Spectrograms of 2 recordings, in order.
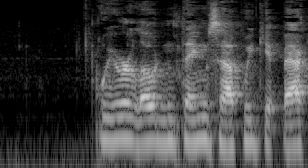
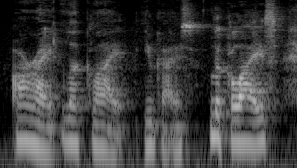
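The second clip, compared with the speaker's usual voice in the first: normal talking voice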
